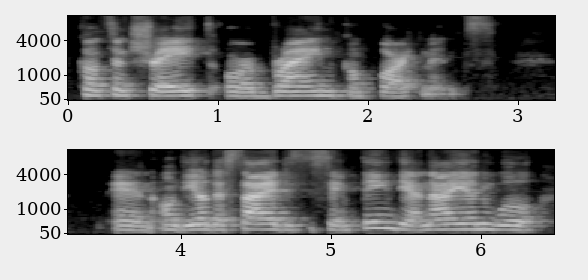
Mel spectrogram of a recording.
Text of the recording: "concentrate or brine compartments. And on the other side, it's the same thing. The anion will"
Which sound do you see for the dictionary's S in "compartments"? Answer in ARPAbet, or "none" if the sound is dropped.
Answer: S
